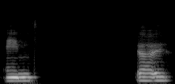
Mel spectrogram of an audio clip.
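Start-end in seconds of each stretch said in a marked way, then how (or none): none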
